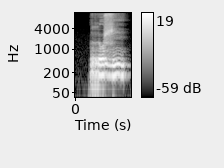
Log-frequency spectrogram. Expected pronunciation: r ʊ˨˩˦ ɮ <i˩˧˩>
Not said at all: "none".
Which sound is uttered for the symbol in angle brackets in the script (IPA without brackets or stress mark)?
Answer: i˩˧˩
